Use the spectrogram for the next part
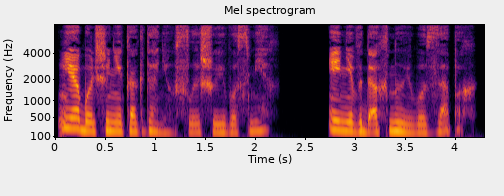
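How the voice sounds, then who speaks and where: A woman's voice: on the low side, normal speed, no echo, clean studio sound. A woman narrating an audiobook in first person, earnest and heartfelt.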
